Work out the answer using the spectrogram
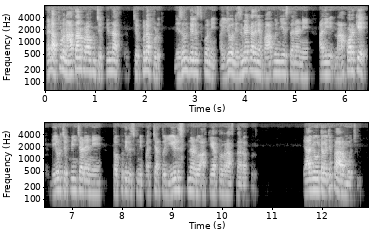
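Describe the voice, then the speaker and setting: A man's voice: a little high, fast, fairly bright tone, poor audio. A man leading a Bible class, repeating his points and quizzing the class with questions. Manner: repetitive, asks the class questions.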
